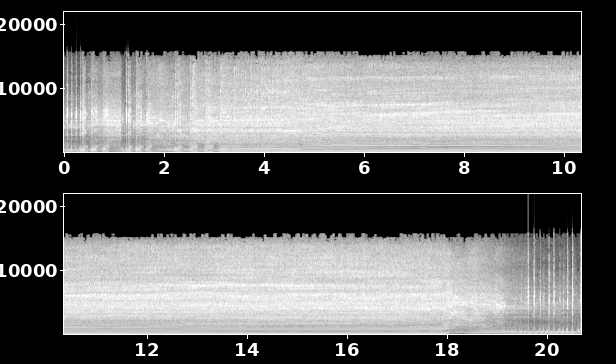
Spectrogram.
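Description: Two-stroke Echo chainsaw revved up and down a few times, then held at a steady full-throttle pitch for about thirteen seconds while cutting through a log with an unevenly sharpened chain. Near the end it drops back to idle as the cut finishes.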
